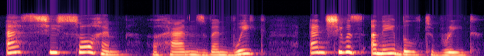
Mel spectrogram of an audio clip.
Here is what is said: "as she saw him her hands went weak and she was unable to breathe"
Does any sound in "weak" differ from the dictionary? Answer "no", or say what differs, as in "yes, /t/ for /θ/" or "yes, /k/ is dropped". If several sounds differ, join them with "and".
no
